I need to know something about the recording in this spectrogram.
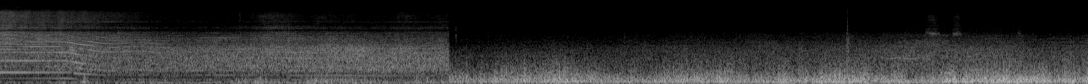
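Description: Bixler 2 RC glider's electric motor and pusher propeller whining at full power just after a hand launch, dropping in pitch about a second in and carrying on more faintly. About four and a half seconds in it gives way abruptly to gusty wind rumbling on the microphone.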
